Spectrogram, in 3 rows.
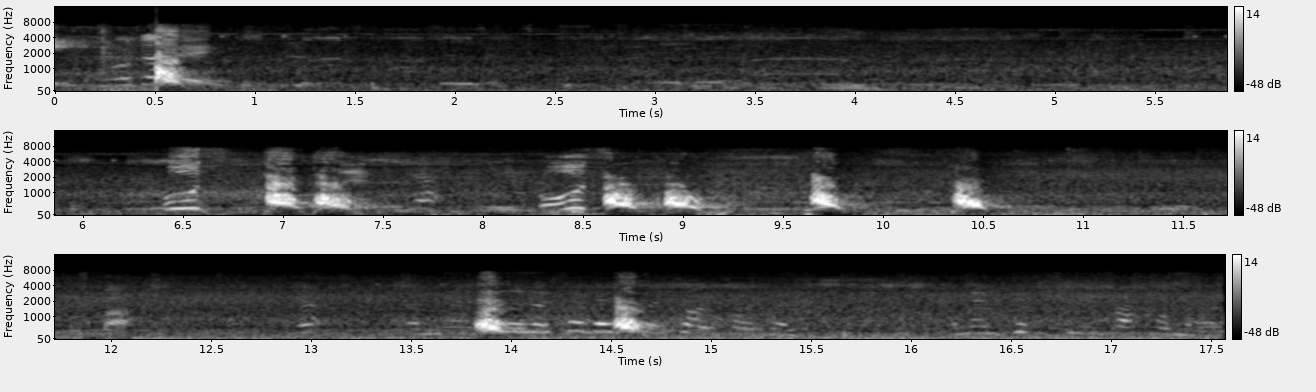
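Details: Giant Schnauzer Uran von Elberfeld, called Hektor, entered in the AVD 2020 Bronze class trial: a lone sharp bark, then a burst of loud deep barks in quick succession, and a final pair, with the handler's voice between them.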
